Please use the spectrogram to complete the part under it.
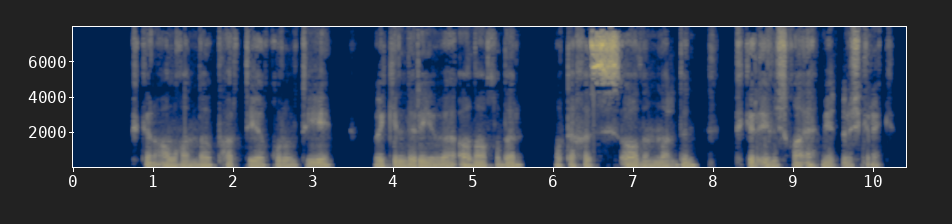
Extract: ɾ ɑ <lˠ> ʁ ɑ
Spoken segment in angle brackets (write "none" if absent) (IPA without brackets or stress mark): lˠ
